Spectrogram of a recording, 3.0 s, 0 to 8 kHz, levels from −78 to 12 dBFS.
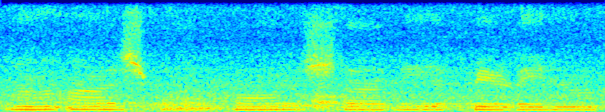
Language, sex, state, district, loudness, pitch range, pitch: Hindi, female, Chhattisgarh, Raipur, -14 LUFS, 200-215 Hz, 210 Hz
